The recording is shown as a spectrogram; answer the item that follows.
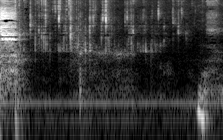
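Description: Faint drips of broth falling from a raised ladle back into a pot of soup, over a low steady hum.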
